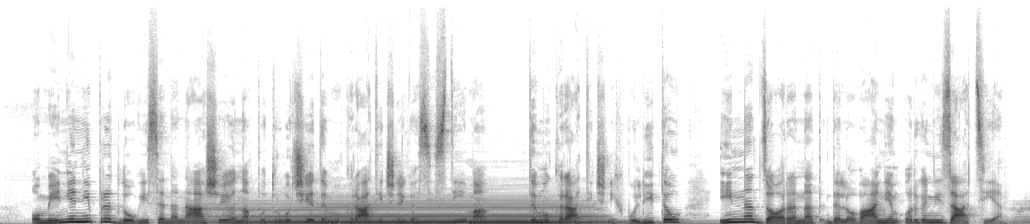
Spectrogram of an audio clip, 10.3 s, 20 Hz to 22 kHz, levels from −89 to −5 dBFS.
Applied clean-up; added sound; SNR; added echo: none; Bowed string instrument; 5 dB; none.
